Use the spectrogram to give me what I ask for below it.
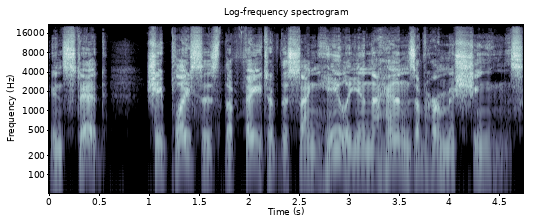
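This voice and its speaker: In a very clean recording with a silent background, a man uses a put-on character voice at a medium pitch. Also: moderate pace. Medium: read story. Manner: blunt, wary.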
